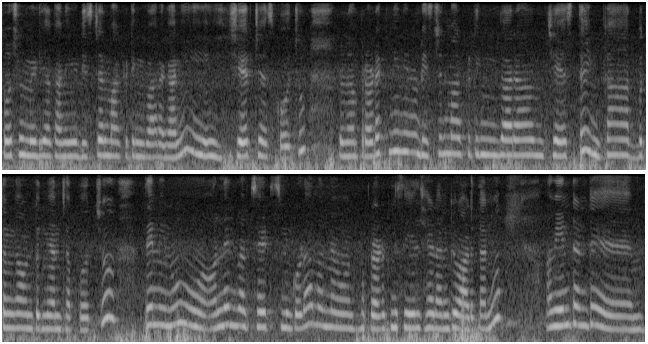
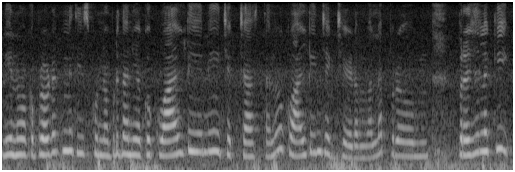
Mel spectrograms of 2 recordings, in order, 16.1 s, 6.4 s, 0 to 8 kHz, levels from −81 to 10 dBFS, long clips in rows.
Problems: constant background noise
